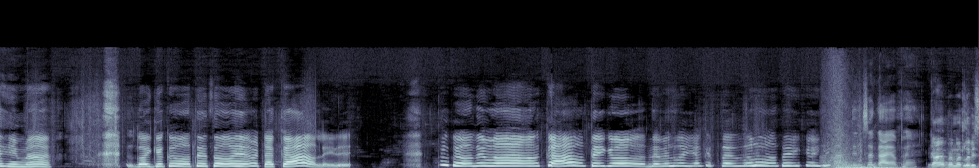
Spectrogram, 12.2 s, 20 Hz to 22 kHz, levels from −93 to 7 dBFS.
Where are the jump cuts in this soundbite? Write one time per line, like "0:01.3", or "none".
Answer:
0:10.7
